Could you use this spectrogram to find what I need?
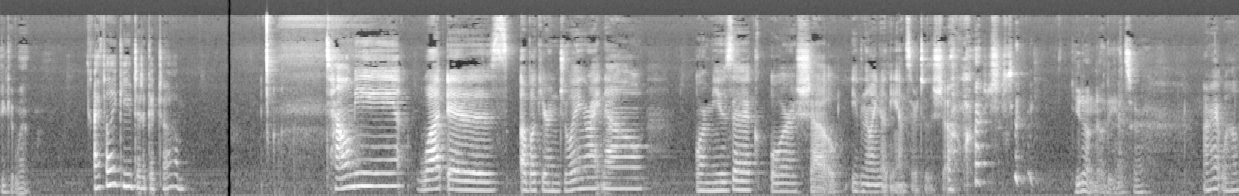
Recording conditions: sounds in the background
